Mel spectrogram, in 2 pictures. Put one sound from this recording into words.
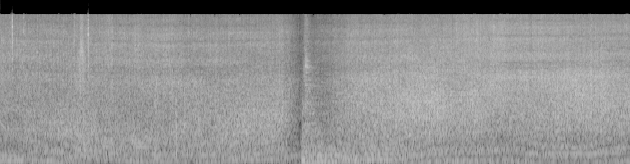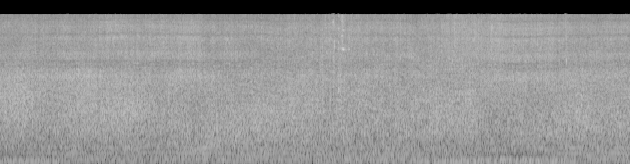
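A triplane's piston engine drones in flight.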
